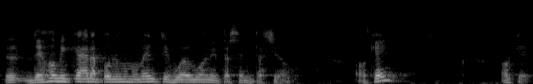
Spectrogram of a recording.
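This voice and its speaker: Over dull, lo-fi video call audio, a Maracaibo-born Venezuelan man lectures on linguistics in a chatty way, frequently ending lines with "¿ok?" to check in. He's a professor whose voice is on the low side and dark in tone, at normal speed.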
